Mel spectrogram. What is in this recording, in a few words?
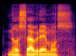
"no sabremos", spanish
